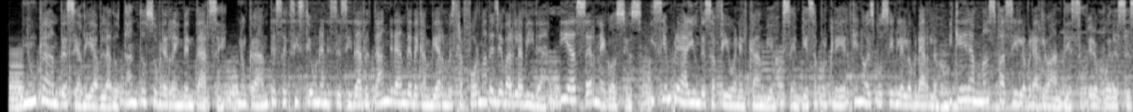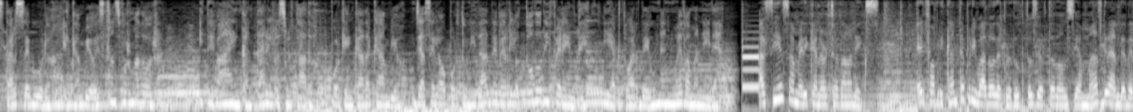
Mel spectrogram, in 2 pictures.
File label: spanish voice over female commercial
